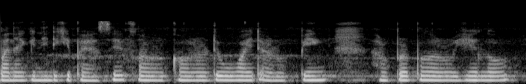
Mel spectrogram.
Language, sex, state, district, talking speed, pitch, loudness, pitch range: Nagamese, female, Nagaland, Dimapur, 135 wpm, 195 Hz, -17 LUFS, 190-200 Hz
